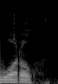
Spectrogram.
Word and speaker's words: whorl: It's called a spindle whorl. This, but the second part of it is spelt W-H-O-R-L.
